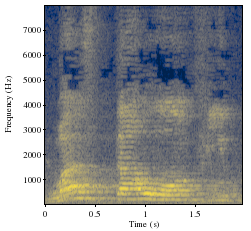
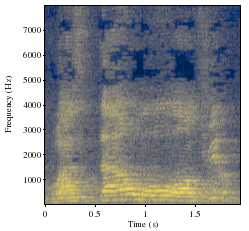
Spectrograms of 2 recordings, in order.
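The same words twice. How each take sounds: First: The final sound is released lightly. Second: The final sound is forcefully exaggerated. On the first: The speaker calls it right. "Macam tu cukuplah" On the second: The speaker calls it wrong. "jangan wastaghfir. Ah, itu memang tak betul"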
